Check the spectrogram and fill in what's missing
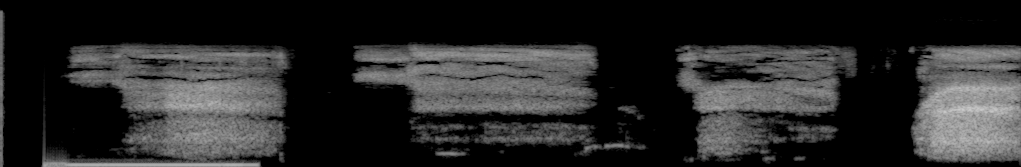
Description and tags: Xenomorph Noise
One of the many sounds I can make, no editing has been done to the sounds.
ish, Sound-Effects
